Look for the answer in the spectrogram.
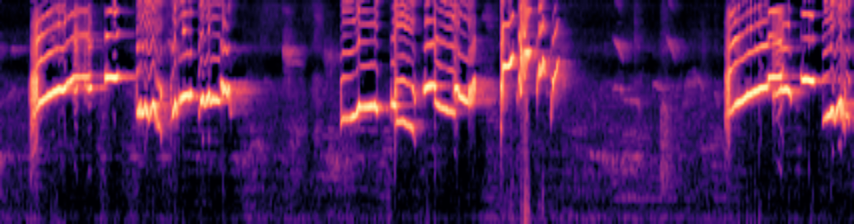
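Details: Oriental magpie-robin (kacer) singing agitated ngeplong to stir up rivals: three bursts of loud upslurred whistles and chattering repeated notes, one sharp click in the middle.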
